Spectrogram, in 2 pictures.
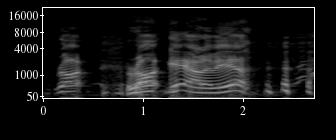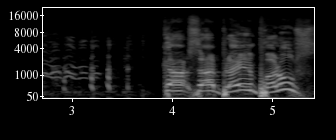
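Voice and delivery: very high, hammy, swooping, sing-song comedy voice. Parodying a BBC drama scene about pies and rain: Monty Python character voice. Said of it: "they all sound like Monty Python characters".

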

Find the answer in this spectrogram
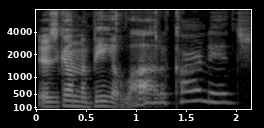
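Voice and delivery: put-on soft southern movie-style male accent. Correcting how someone quoted a movie line, in a southern guy voice. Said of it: "kind of like a southern guy".

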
